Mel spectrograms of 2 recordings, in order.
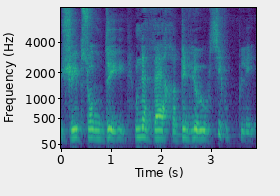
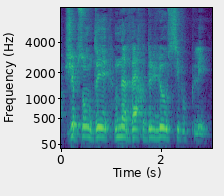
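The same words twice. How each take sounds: First: Slow French request, dropping very soft at the end; French phrase again. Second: Plain spoken French request, trailing off; French phrase. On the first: Preacher repeats the French line, slow French. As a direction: say it slowly in French, let it die away. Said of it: "nenhum brasileiro vai falar". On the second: Preacher jokes a Brazilian won't speak French, in French. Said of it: "Não, isso é francês". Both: Shown as a demonstration.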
